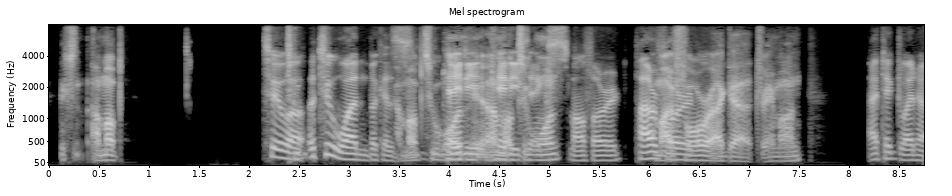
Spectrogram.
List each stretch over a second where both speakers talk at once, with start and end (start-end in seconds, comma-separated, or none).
3.4-5.1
